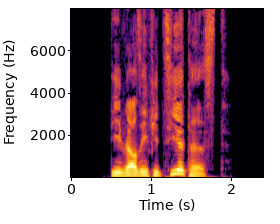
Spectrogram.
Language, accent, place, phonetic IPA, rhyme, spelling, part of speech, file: German, Germany, Berlin, [divɛʁzifiˈt͡siːɐ̯təst], -iːɐ̯təst, diversifiziertest, verb, De-diversifiziertest.ogg
- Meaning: inflection of diversifizieren: 1. second-person singular preterite 2. second-person singular subjunctive II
